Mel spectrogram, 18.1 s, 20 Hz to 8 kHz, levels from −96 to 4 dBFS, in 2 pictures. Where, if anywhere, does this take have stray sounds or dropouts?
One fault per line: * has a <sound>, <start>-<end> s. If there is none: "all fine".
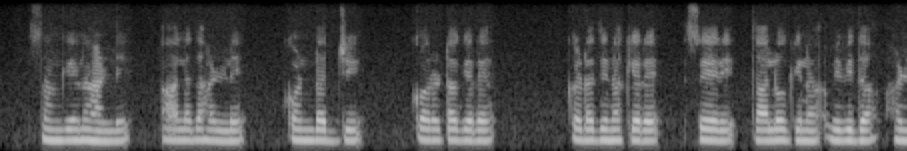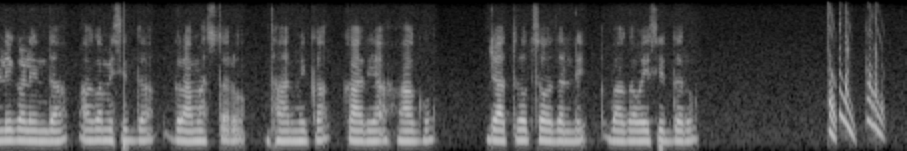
* has a chirp, 17.3-17.9 s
